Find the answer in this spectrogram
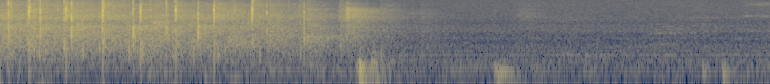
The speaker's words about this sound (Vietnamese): trong lễ cưới tại chùa Giác Ngộ hôm nay, cho một tràng pháo tay để chúc mừng niềm vui chung.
